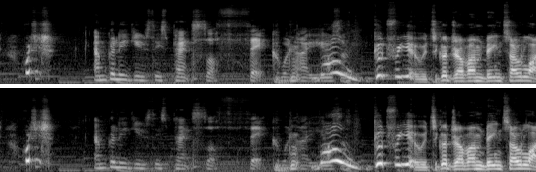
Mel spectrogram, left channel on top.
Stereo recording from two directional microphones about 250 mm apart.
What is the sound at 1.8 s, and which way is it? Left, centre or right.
A woman's voice, left.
